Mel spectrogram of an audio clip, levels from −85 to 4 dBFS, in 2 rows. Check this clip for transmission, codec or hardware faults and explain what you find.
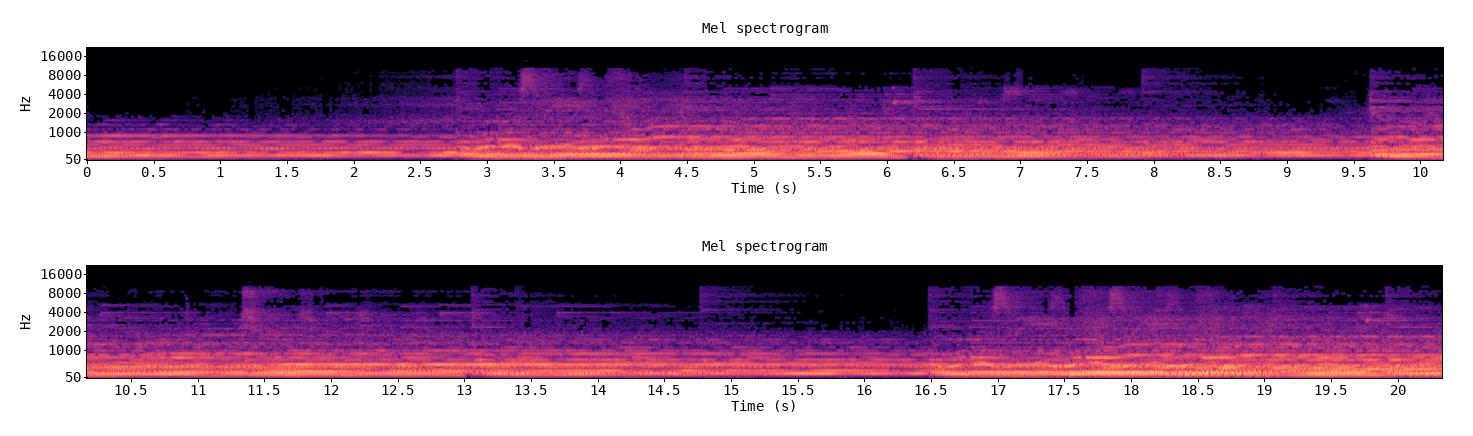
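One fault is present: a doubled audio track from 17.53 s to the end of the clip. At that point a second, full-band copy of the sound cuts in abruptly, trailing the original by about a second at roughly equal level. The likely cause is the signal being captured twice, once through a slower path, or an edit leaving two copies misaligned. It sounds like a dry, uncoloured repeat overlapping the original, with no decay or room character.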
